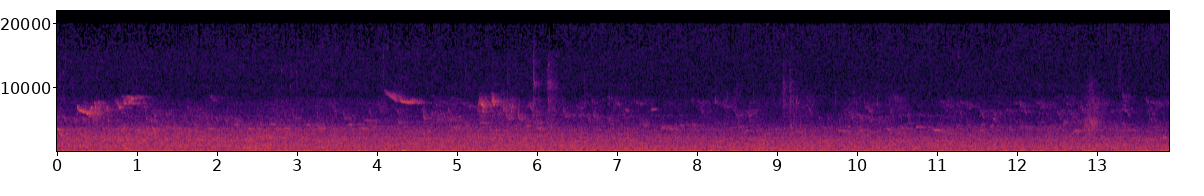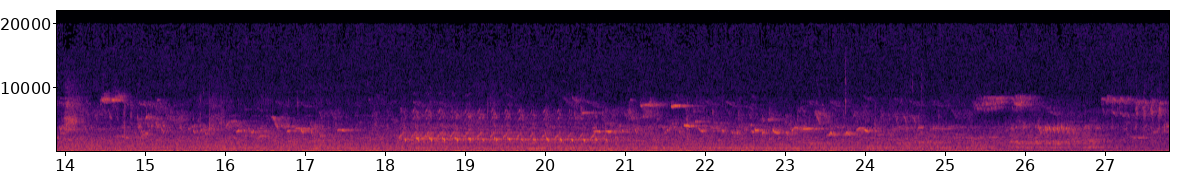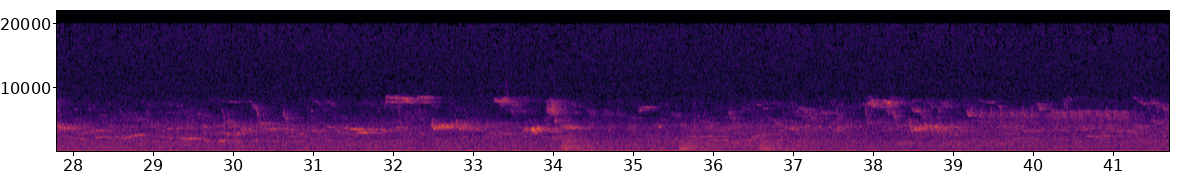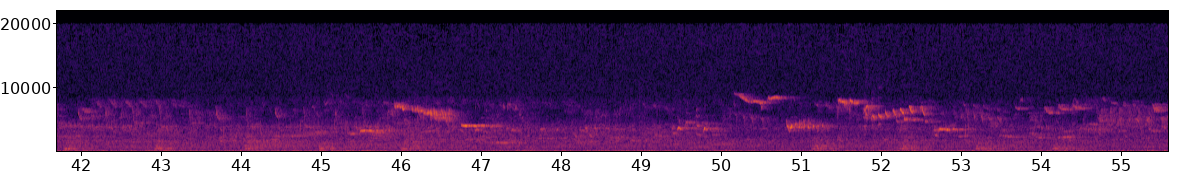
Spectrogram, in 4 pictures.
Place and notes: the sound of freight trains is audible day and night. in spring and summer time, people hang out here for fun and recreation.
(SD702, Audio Technica BP4025)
